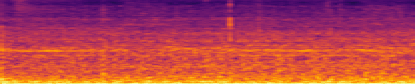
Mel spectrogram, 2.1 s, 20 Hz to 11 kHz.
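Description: Steady low drone of a Ford 6.0L Power Stroke V8 diesel idling, heard from inside the truck's cab.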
